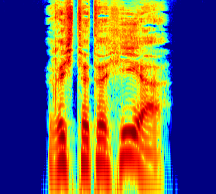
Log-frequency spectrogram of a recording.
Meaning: inflection of herrichten: 1. first/third-person singular preterite 2. first/third-person singular subjunctive II
- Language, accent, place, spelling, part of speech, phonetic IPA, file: German, Germany, Berlin, richtete her, verb, [ˌʁɪçtətə ˈheːɐ̯], De-richtete her.ogg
